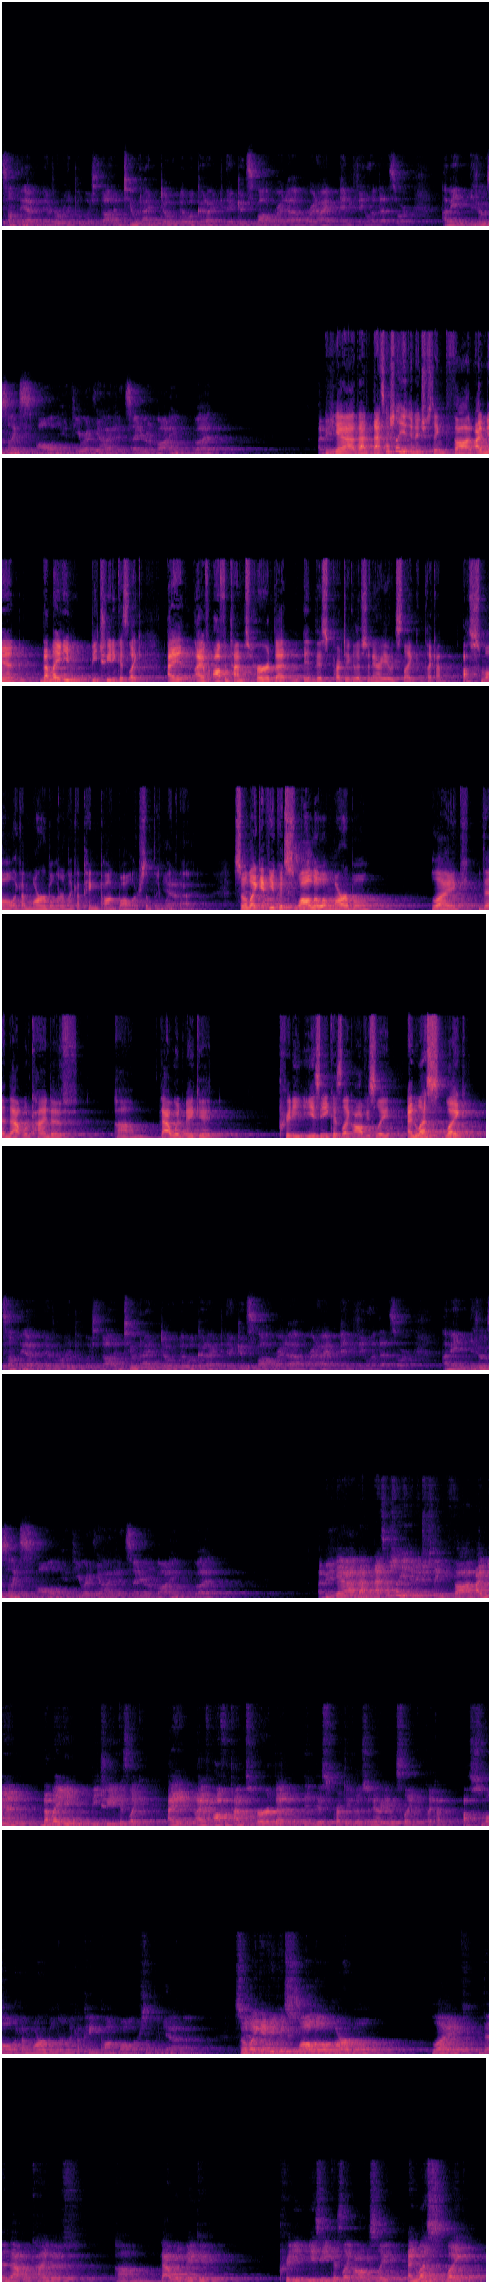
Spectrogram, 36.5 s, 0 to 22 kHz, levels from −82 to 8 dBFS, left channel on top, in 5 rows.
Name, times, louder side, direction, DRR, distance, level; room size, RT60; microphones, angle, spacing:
voice 1, 0.0-10.4 12.0-12.4 24.3-24.8 25.5-26.8, left 1 dB, 25° left, -2 dB, 0.9 m, -42 dB
voice 2, 12.2-14.8 15.2-24.8 25.4-27.4 28.4-30.3 30.9-32.4 33.4-36.2, left 7 dB, 85° left, 10 dB, 0.3 m, -28 dB
6.4 x 4.6 x 3.5 m, 2.4 s
head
